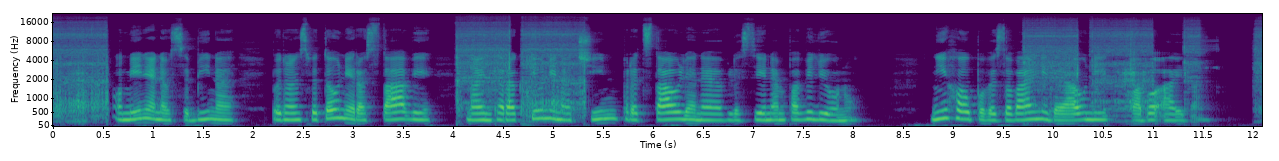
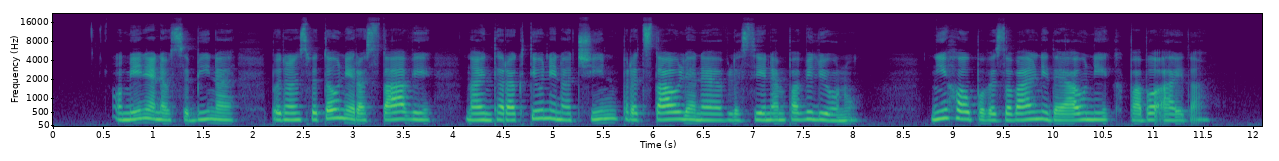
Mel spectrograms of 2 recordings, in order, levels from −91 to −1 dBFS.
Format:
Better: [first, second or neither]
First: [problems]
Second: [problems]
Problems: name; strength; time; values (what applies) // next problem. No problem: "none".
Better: second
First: noise reduction (classical method log-MMSE)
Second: none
